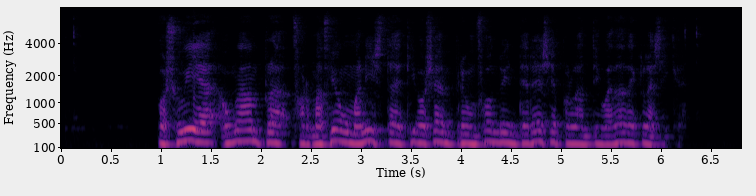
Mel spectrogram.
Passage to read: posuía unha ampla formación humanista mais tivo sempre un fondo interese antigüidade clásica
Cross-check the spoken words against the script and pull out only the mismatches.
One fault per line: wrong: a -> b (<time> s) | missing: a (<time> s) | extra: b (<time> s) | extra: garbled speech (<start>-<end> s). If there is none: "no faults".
wrong: mais -> e (3.4 s)
extra: pola (5.0 s)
